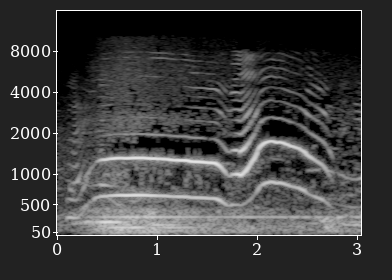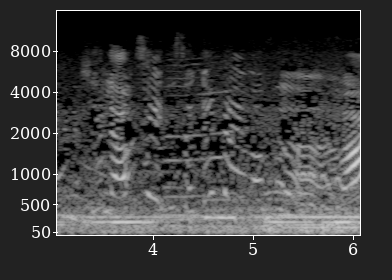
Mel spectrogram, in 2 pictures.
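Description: A child's high voice holds one long cry, then gives a squeal that rises and falls about two seconds in, followed by short excited vocal sounds. A steady low hum runs underneath.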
